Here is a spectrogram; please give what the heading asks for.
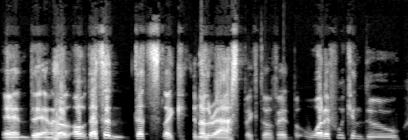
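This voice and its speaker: A man's voice: mid-range voice, moderate pace, darkish tone, dry recording, muffled recording. A man from Israel with an Israeli accent, a startup founder talking animatedly in an interview, restarting often with fillers. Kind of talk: casual interview talk.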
